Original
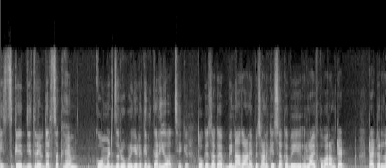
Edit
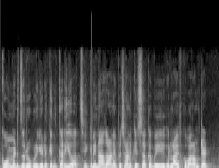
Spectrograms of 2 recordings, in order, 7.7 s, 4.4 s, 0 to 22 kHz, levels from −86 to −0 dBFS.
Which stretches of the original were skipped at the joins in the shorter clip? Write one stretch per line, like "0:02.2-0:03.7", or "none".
0:03.7-0:04.5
